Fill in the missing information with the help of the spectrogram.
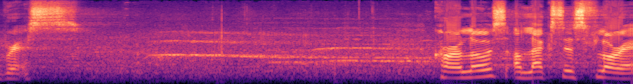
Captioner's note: audience cheering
